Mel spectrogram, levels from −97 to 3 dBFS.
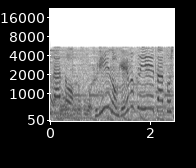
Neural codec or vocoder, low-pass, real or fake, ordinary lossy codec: vocoder, 44.1 kHz, 128 mel bands every 512 samples, BigVGAN v2; 5.4 kHz; fake; none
